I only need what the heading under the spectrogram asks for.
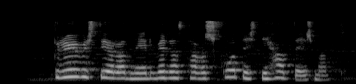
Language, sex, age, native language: Icelandic, male, 14, Icelandic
